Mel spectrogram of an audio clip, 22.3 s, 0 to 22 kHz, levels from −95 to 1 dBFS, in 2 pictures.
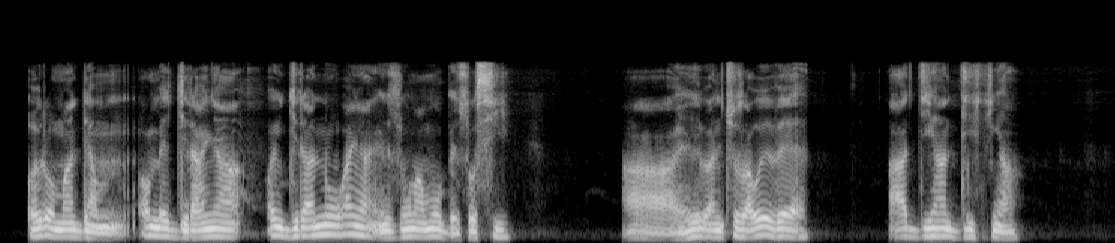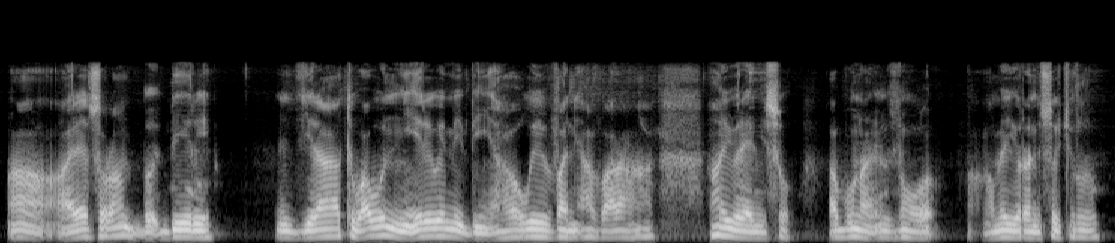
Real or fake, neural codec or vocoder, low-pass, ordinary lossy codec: real; none; none; none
